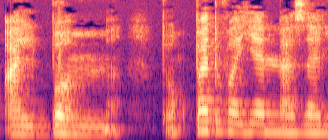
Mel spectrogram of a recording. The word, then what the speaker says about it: album: allemands comme einstein et aux mots latins ou la terminaison uem est prononcée hommes comme dans album donc pas de voyenne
